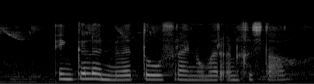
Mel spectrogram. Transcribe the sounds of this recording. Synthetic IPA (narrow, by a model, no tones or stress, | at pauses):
ʔɛŋkələnuətːɔlˠfrɛjnɔməɾə̰nχəstɑːlˠ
